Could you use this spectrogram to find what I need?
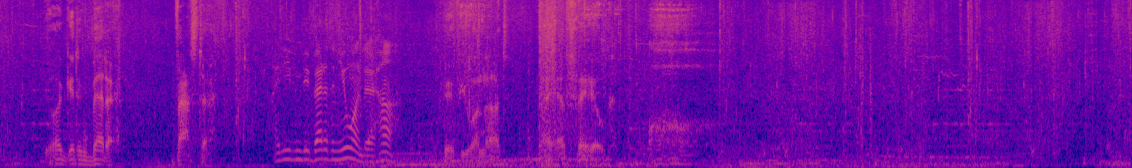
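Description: Oars splash and paddle through water.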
